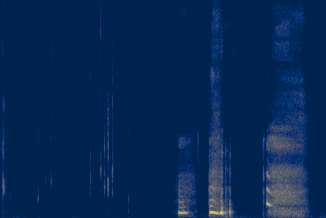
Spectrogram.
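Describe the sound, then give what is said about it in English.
Faint, wet licking sounds come from a person's mouth in three short bursts. Small clicks precede them, and no one speaks. “I lick.”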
